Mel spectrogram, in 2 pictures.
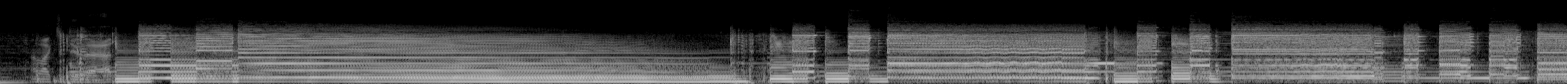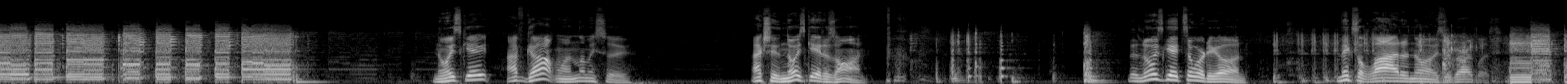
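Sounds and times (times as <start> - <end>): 
electric guitar with delay and compression playing chords and strums: 0.0 - 19.0, 30.1 - 31.3
speech: 0.3 - 2.7, 20.2 - 22.1, 23.2 - 24.8, 27.0 - 28.2, 29.0 - 31.2.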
